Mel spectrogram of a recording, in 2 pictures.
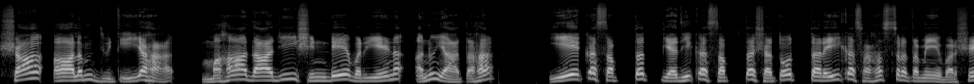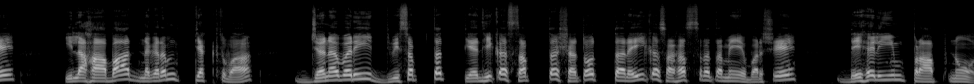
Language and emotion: Sanskrit, neutral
